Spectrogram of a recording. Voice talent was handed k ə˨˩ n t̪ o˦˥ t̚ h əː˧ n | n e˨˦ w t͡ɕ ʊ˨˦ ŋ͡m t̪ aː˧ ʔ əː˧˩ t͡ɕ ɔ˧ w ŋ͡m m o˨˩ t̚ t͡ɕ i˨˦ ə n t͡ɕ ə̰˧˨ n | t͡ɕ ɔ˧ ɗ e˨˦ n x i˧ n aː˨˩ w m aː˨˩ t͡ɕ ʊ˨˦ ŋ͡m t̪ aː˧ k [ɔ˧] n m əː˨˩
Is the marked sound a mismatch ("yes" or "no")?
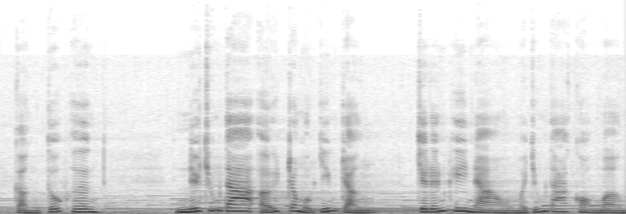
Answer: yes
